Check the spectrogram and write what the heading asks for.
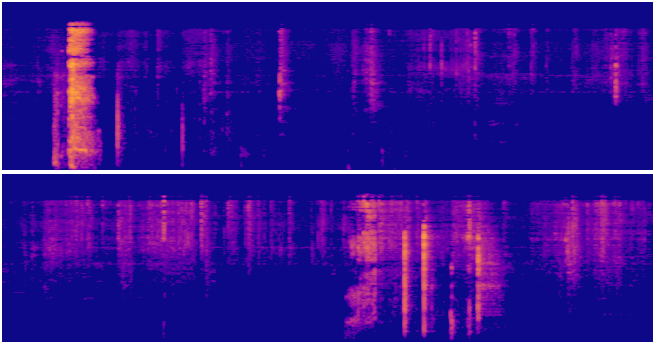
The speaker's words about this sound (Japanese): なんか咳出るから咳止め飲むか。咳止め。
